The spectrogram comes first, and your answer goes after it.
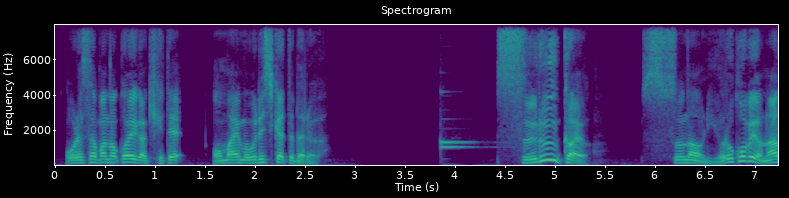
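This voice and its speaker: Brash, animated young man. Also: fairly high pitch. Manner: cocky, grumbling, rough casual speech. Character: brash, proud young man, flustered and bossy. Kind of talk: anime-style phone call drama.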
